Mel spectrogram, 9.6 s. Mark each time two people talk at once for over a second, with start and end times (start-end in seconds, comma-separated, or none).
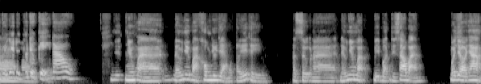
none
